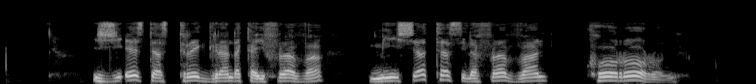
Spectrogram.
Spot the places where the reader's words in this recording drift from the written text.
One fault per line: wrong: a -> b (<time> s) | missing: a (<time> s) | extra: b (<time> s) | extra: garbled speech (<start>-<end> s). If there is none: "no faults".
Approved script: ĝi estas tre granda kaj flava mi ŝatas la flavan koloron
no faults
